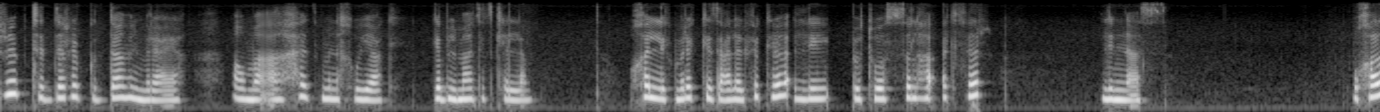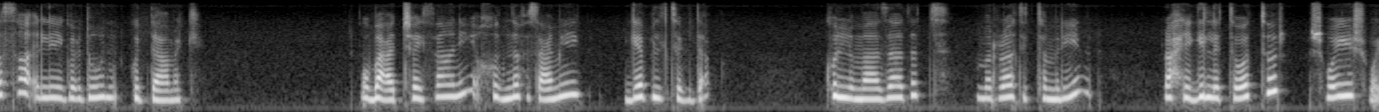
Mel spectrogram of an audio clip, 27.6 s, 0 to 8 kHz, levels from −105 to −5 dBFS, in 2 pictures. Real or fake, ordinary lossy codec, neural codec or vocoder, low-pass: real; Opus, 64 kbps; none; 7.2 kHz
